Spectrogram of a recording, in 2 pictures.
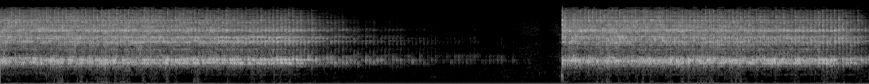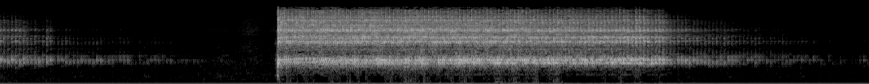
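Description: Pearl vibraslap with aluminium side plates, its ball struck three times about six seconds apart; each strike sets off a buzzing rattle that holds for about three seconds and then fades.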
